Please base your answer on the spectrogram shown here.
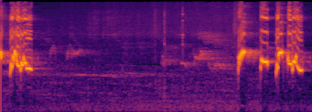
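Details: Morning song of a red-whiskered bulbul, recorded as a training lure for other birds: a brief bright phrase opens, a soft thin whistle follows, then a lively three-part burst of loud liquid notes closes.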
